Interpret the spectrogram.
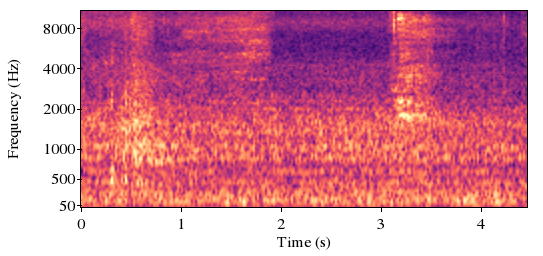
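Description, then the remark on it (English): The Western Mustangs soccer team's bus, on its way to Superior Heights Field, rumbles with a loud, steady low engine drone, broken by two brief hissing bursts. No one speaks. “So that must be the Western Mustangs soccer team and their bus on the way to Superior Heights Field, where they will play the Algoma Thunderbirds and almost certainly beat them.”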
